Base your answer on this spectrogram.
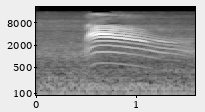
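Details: Lone, dirty young male kitten hiding beneath a food truck at a grocery store, crying out for food; one loud meow that starts sharply, rises slightly then slowly falls away, over low background rumble.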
